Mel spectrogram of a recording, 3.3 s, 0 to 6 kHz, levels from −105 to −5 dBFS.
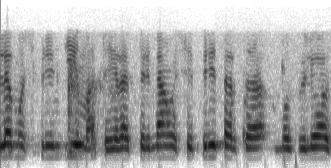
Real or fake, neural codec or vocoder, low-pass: real; none; 5.4 kHz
